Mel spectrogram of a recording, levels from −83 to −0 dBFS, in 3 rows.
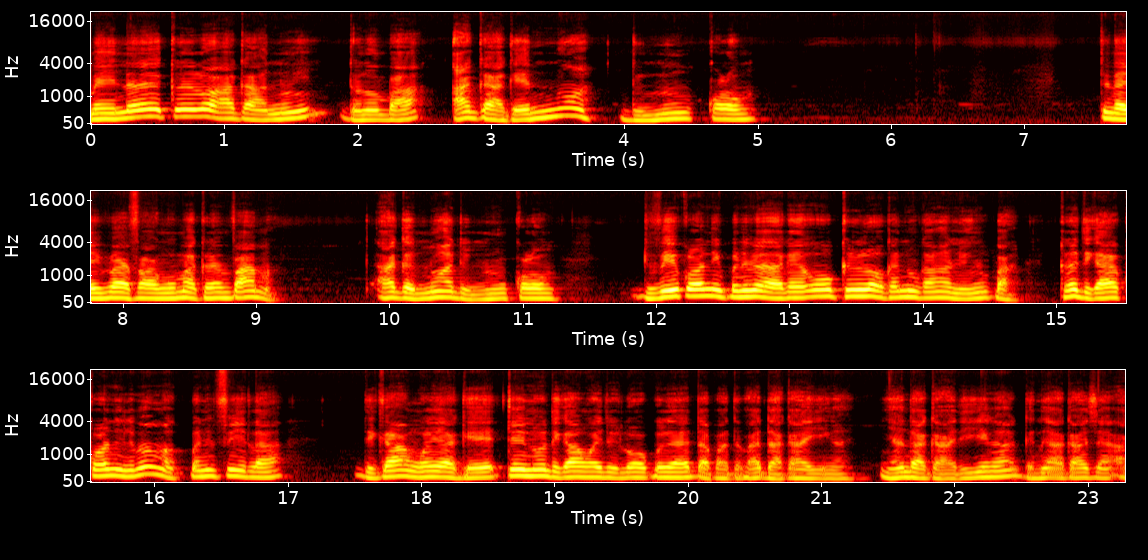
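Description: Nothing goes wrong anywhere in this speech recording, so there's no technical fault to point to at any moment.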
